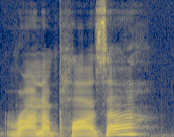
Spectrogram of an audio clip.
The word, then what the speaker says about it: Rana Plaza: Rana Plaza.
